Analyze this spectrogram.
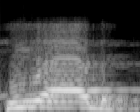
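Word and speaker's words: head: हम हमारा अगला है हिड क्या ये हिड है एच ई ही ए डी ड हीड है नहीं इसे हम हैड बोलते हैं हैड ए साइलेंट है एच ईडी से हैड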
